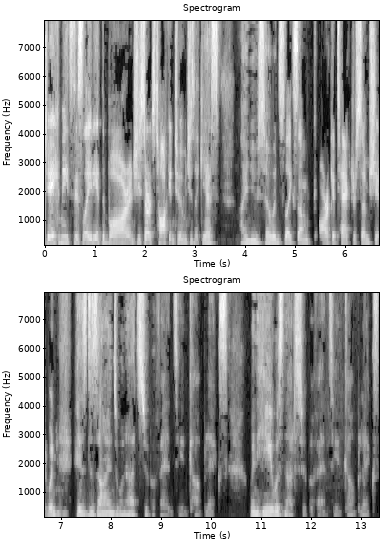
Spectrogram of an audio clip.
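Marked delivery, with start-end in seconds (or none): 3.1-13.4 put-on whispery voice, lower. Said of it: "That's her voice to me".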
